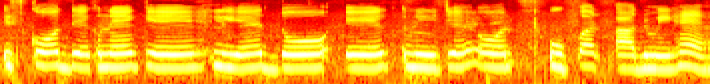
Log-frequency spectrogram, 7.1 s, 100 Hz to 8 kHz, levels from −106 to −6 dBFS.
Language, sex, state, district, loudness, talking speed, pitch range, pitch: Hindi, female, Punjab, Fazilka, -12 LUFS, 95 wpm, 235-260 Hz, 245 Hz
